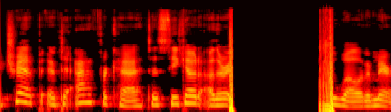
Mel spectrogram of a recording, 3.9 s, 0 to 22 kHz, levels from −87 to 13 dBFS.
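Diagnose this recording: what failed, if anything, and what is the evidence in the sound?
A cable pulled and plugged in at the analogue wiring stage: a pop at 2.29 s, then about 0.98 s of near silence, a burst of 60 Hz mains buzz lasting about 0.11 s, and a second pop as the speech returns at 3.32 s. The connector was pulled from a live input and reinserted, and the buzz is hum picked up while the contact was incomplete. The waveform shows a spike, a near-flat stretch and a spike. The spectrogram shows vertical broadband lines at both pops and a short band at 60 Hz within the gap.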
